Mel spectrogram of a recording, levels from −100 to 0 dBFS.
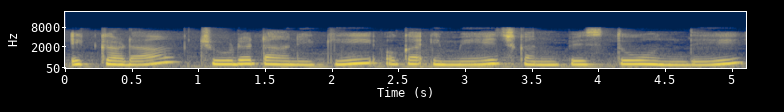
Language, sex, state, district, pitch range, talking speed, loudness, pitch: Telugu, male, Andhra Pradesh, Sri Satya Sai, 210-245 Hz, 70 wpm, -15 LUFS, 230 Hz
